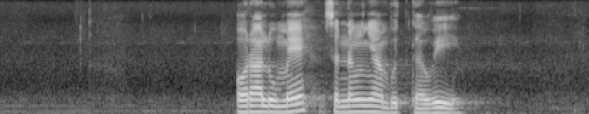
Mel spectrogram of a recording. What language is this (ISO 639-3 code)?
jav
